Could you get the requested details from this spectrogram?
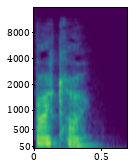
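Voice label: "backer", British English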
